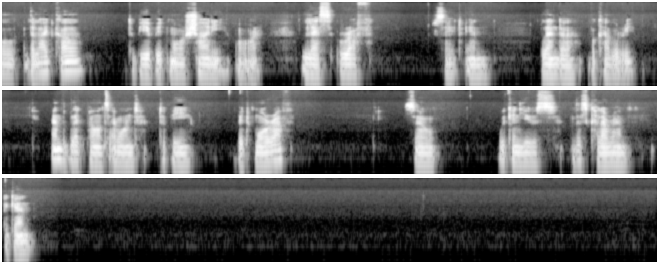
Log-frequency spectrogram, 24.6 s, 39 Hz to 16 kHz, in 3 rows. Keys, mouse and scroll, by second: 3.5-6.8 drag, 20.7-21.4 middle drag, 21.4-21.8 scroll up 3, 21.9 middle click, 22.8 scroll down 1.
